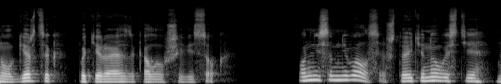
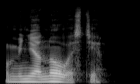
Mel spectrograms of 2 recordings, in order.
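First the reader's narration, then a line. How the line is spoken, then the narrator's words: Gloomy announcement. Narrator (Russian): мрачно сообщил посланец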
